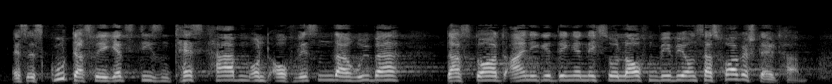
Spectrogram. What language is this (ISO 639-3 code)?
deu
